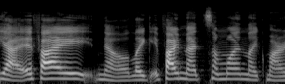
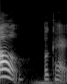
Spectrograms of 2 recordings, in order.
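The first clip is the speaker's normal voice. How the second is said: mock cold delivery; 4 dB louder than usual. Retelling a reality show date, imitating a cold reply. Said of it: "really cold about this".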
